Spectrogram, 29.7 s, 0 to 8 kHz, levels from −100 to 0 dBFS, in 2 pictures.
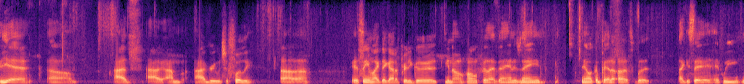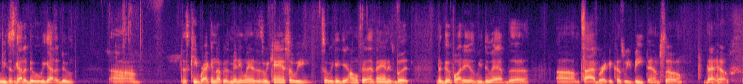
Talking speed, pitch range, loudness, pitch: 165 wpm, 75-85 Hz, -18 LUFS, 80 Hz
